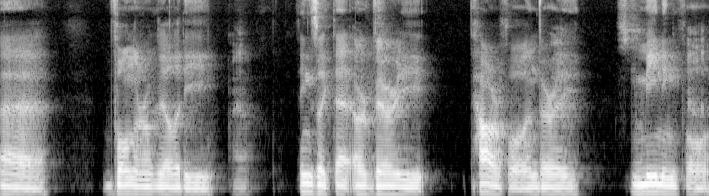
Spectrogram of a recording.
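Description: A man with an American accent, fairly low-pitched and dark and mellow in tone, at a fairly slow pace with long, frequent pauses and monotone, flat intonation. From US Pacific Northwest. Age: young. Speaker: guest, musician. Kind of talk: casual chat.

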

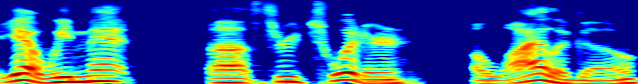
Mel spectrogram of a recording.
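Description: A man's fairly high-pitched, plain, everyday voice with lively intonation. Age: middle-aged. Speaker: podcast host, former radio host. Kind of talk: casual chat. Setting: livestreamed podcast.

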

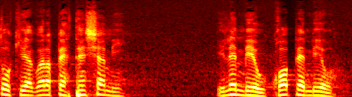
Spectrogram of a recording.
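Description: A man talks at a moderate pace. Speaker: bishop. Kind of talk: sermon. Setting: church.

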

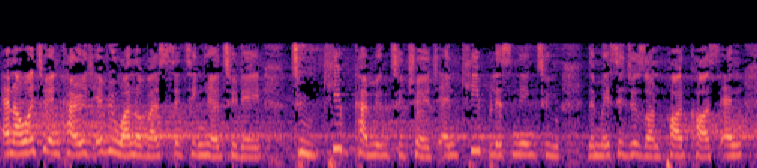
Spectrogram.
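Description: Fairly high-pitched woman at a moderate pace, with noticeable background noise and audible room echo. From South Africa. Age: 20s. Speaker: student giving church testimony. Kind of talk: church testimony. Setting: church stage.

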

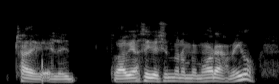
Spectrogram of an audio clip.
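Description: A man's voice with ordinary pitch variation. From Puerto Rico (Toa Baja / Cataño). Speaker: podcaster. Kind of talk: casual monologue. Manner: animated.

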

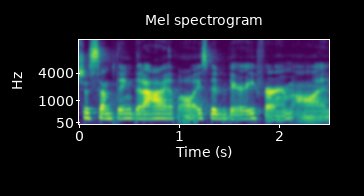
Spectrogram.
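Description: A woman with an Alabama accent speaks at a fairly low pitch in a bright, sharp tone with vocal fry and monotone, flat intonation. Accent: Southern US (Alabama). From US South, Tuscaloosa, Alabama. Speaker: wedding photographer, former Spanish teacher. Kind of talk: interview, personal testimony.

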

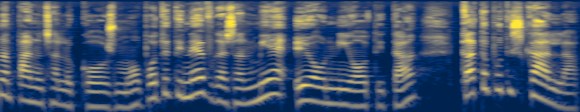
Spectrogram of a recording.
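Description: The tone is dark and mellow, the pace moderate, and the pitch swings very widely. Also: woman. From Greece, Patras. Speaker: podcast host. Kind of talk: comedic solo monologue.

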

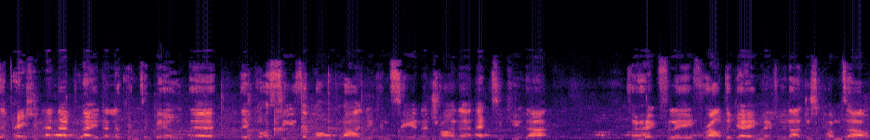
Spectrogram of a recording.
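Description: Over crowd noise, a woman talks very fast at a high pitch, her loudness swinging widely. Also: lively intonation. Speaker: women's football captain and guest pundit. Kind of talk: match punditry chat.

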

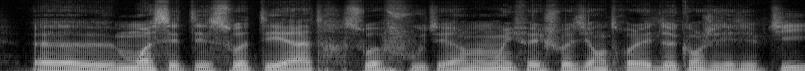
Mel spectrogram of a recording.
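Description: A man talks at a fairly quick pace in a fairly low pitch and a monotone, flat intonation, on a very clean recording with a silent background. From northern France, Lille. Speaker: actor. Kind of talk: casual chat.

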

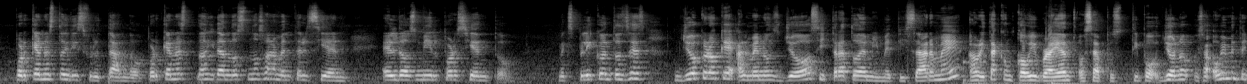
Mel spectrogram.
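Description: A woman's lively intonation and fairly quick delivery come through over clearly audible background noise. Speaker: podcast co-host. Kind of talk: casual chat.

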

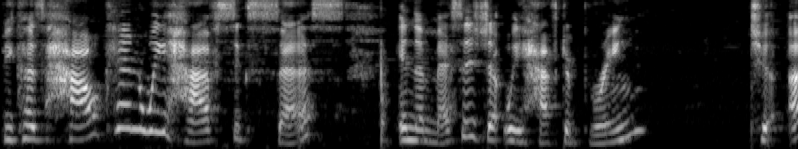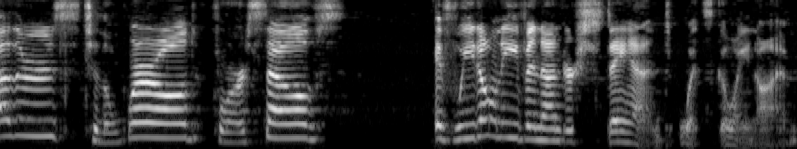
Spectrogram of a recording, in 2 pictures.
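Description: Raising and projecting her voice, a woman speaks fairly slowly at a high pitch. Her pitch swings very widely. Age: 30s. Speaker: podcast host, online business owner. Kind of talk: solo podcast monologue.

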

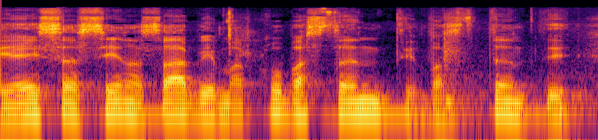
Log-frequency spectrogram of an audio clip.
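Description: Noticeable background noise sits behind a man speaking with an Arabic accent. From Lebanon. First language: Arabic (speaking Portuguese). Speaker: shoe store chain owner. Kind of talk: interview. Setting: studio.

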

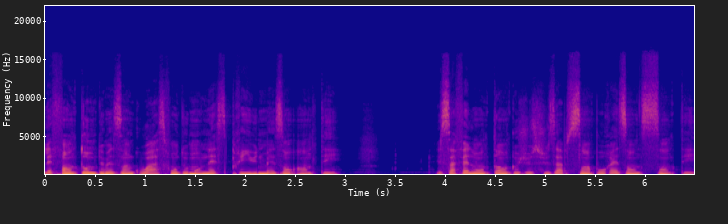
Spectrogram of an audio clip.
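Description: A man's medium-pitched voice has a dark, mellow tone and monotone, flat intonation. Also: moderate pace, dry, close sound with no echo. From Quebec, Rimouski. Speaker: slam poet. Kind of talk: slam performance.

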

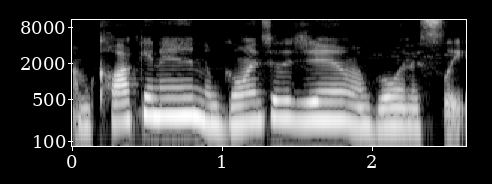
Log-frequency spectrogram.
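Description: Recorded with a dry, close sound and no echo, a woman speaks in an animated tone at a fairly high pitch with ordinary pitch variation. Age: 20s. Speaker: solo podcast host. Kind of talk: casual monologue.

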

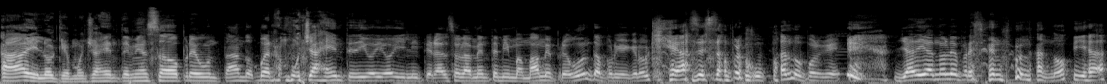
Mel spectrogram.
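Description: Noticeable background noise sits behind a man who speaks with a Honduran accent and a high pitch. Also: ordinary pitch variation, moderate pace. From Honduras, Lempira department. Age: 20s. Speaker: podcaster, university student. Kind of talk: casual monologue.

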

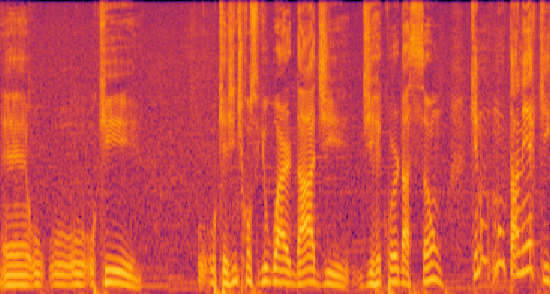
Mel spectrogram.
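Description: Very slow, medium-pitched male speech with long, frequent pauses over noticeable background noise. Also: ordinary pitch variation. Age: 30s. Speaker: purchasing professional, grandson of a singer. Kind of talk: casual interview chat. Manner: halting, repeats words often.

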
